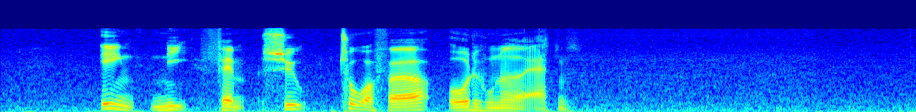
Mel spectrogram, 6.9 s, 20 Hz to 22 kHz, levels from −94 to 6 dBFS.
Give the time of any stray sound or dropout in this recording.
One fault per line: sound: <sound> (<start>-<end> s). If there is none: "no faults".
no faults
